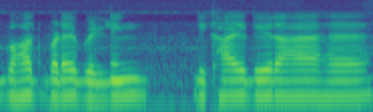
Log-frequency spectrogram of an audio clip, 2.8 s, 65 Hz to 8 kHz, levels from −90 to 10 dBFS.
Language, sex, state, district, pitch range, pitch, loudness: Hindi, male, Jharkhand, Palamu, 125-130 Hz, 130 Hz, -17 LUFS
